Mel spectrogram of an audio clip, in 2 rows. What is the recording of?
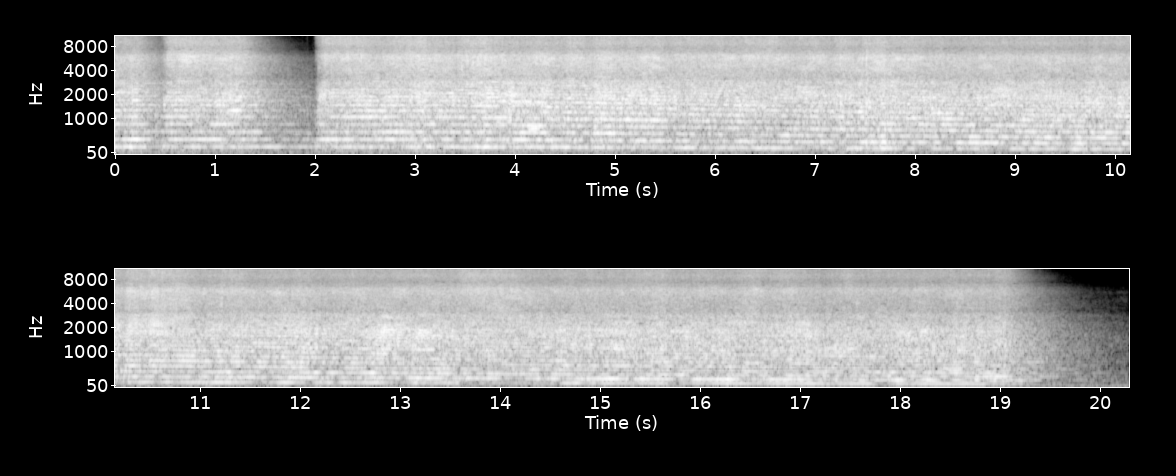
Tesla descending-m
Large Tesla coil fired off in a very large old factory. Probably around 40KW.
It is unusual to hear a Tesla coil of this size in an indoor space.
